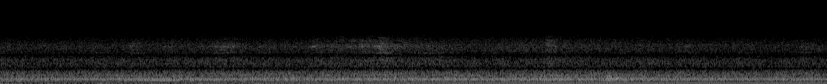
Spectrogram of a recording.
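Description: Steady hiss and low hum of an old 1950s film soundtrack, running unchanged with no voice over it.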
